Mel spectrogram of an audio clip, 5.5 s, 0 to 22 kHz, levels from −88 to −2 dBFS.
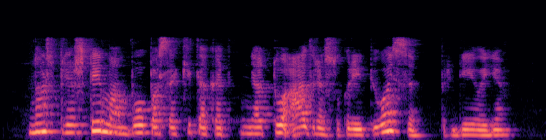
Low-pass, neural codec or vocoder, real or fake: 7.2 kHz; none; real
